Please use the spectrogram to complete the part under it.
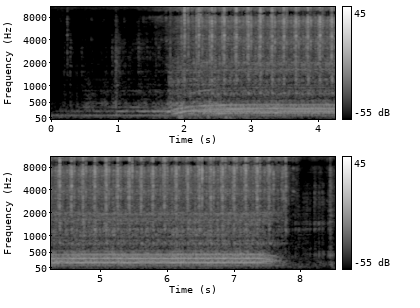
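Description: A sewing machine stitches fabric, starting up after a soft click and running at a steady, loud, rapid whirring hum for about six seconds before stopping.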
